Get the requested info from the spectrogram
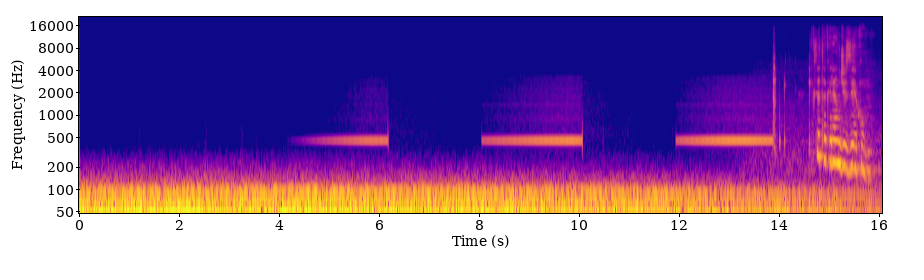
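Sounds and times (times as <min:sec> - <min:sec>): steady low rumble: 0:00.0 - 0:16.0
phone ringing: 0:05.2 - 0:06.2, 0:08.2 - 0:10.1, 0:12.0 - 0:14.0.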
